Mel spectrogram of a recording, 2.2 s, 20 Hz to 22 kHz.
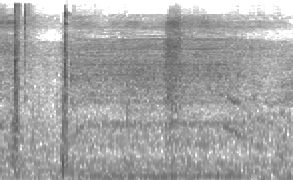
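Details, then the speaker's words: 2020 Hyundai Palisade, electronic parking brake activated in service mode during rear pad job: a couple of clicks, then a quiet low motor hum about a second and stops; brake engaged, rotor stops spinning, normal. "I don't know if you can hear that sound, so you can see the parking brake is on the dashboard. So let me show you right now. The electronic parking brake is engaged and the rotor is not spinning."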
